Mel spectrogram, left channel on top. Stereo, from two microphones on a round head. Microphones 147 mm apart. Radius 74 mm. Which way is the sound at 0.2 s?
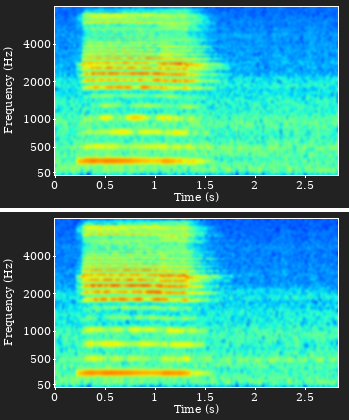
15° right (ahead or behind).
